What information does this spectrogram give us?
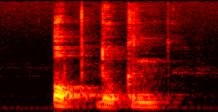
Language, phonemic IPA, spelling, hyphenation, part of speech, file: Dutch, /ˈɔpˌdu.kə(n)/, opdoeken, op‧doe‧ken, verb, Nl-opdoeken.ogg
- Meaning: to shut down, to close down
